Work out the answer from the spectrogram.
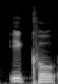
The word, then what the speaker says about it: hijo: So son in Spanish written as hijo, but it can be pronounced as IKHO, hijo.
